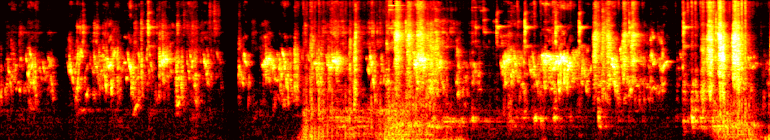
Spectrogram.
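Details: A lively flock of captive budgerigars from a home breeding group warbles and chatters almost without pause, dense scratchy twittering with rustling and wing noise mixed in.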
